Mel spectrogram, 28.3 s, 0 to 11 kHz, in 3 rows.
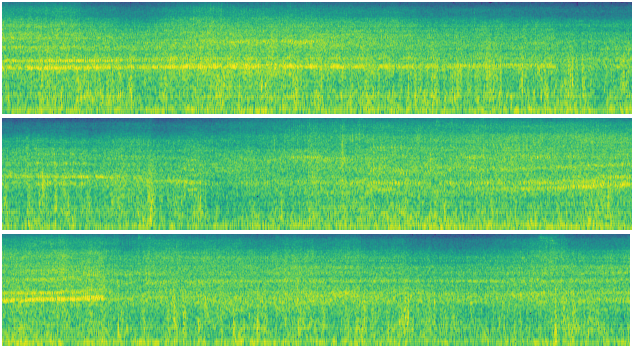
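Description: Honda CRF250L's single-cylinder four-stroke engine running under way at town speed, over a heavy low rush. A whine climbs in pitch a little past the middle as the bike picks up speed, then cuts off.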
